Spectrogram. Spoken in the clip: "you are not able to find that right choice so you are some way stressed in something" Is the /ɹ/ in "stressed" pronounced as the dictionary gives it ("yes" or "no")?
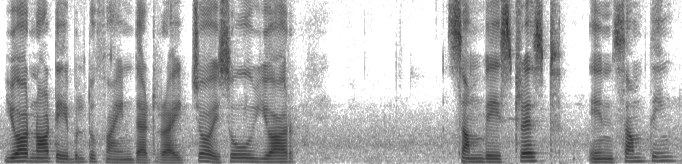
yes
